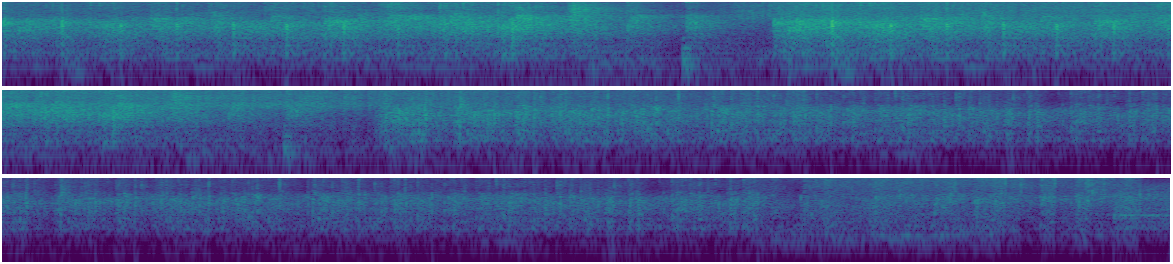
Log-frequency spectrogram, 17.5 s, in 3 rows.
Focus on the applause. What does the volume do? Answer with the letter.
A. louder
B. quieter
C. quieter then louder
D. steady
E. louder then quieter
B.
